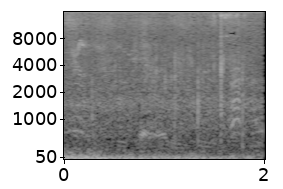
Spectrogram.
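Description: Faint voices talking over a steady low rumble.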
